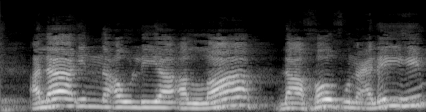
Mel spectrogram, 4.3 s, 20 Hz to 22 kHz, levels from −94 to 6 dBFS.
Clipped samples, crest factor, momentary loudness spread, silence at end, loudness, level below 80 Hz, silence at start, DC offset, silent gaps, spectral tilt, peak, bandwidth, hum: under 0.1%; 16 dB; 9 LU; 0 s; -18 LUFS; -66 dBFS; 0 s; under 0.1%; none; -8.5 dB/octave; -2 dBFS; 6.6 kHz; none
